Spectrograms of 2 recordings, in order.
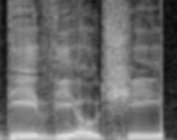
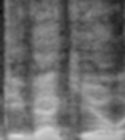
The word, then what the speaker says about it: DiVecchio: Mike DiViochi. Hey, this is Editor screaming at YouTube on why the hell I pronounce his name like that. It's Mike DiVecchio, and you should learn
